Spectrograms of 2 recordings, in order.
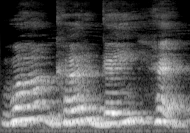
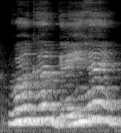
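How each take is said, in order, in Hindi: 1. यह साधारण कथन के रूप में बोला गया है। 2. यह हाँ-ना वाले प्रश्न के रूप में बोला गया है। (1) "तो ये एक सेंटेंस है" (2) "यहाँ पे क्वेश्चन मार्क दिया, तो बोलने का तरीका चेंज हो जाएगा।"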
